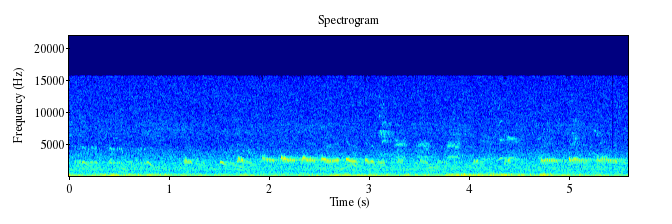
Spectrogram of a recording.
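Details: Rainbow bee-eater calling on Bribie Island, Queensland, in October 2019: a long run of brief rolling trills, evenly pitched and repeated several times a second in bursts, with fainter higher chirps and a low rumbling background.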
